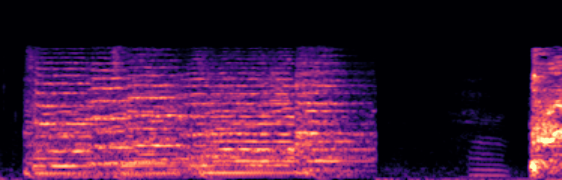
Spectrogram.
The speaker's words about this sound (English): Oh, goddamn cough. Every time you've coughed tonight has been followed by a damn it.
